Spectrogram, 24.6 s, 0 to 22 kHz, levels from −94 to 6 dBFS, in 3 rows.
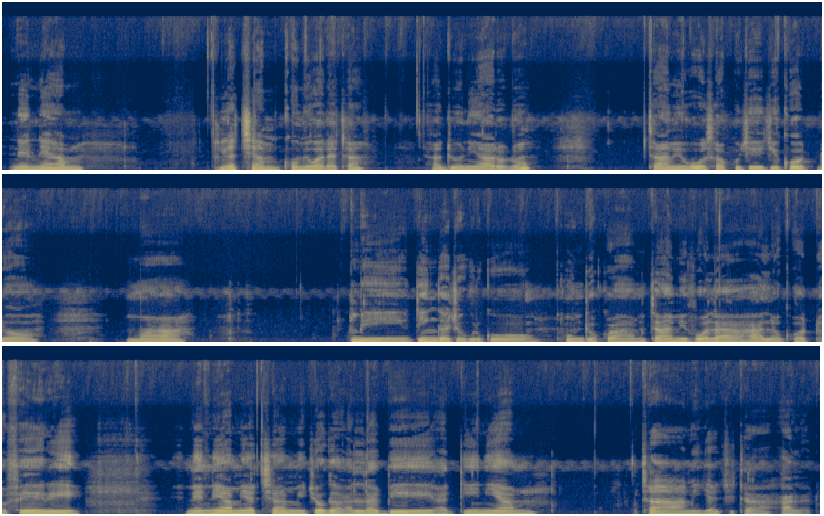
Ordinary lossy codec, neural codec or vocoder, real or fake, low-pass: none; none; real; none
